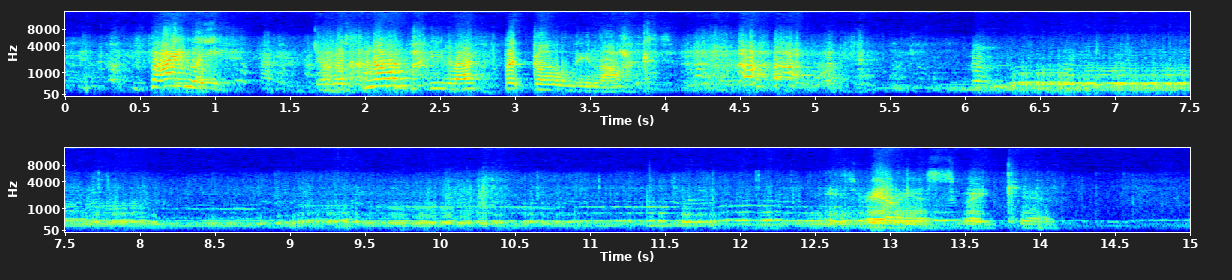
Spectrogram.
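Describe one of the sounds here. A middle-aged woman speaks with animation, close by.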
